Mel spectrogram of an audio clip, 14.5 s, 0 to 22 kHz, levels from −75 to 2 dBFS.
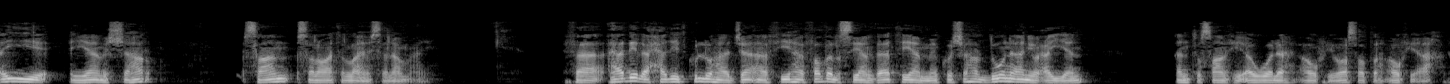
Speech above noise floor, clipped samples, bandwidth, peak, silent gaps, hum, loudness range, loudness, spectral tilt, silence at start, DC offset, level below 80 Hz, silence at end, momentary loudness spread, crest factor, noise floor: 52 dB; under 0.1%; 8 kHz; -4 dBFS; none; none; 5 LU; -21 LUFS; -6 dB/octave; 0 s; under 0.1%; -54 dBFS; 0.1 s; 9 LU; 18 dB; -72 dBFS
